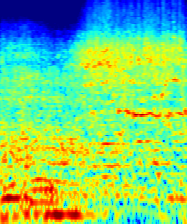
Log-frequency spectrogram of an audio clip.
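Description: Cartoon sound effect of a military jeep's engine running as it pulls away, with a tyre squeal building about a second in.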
